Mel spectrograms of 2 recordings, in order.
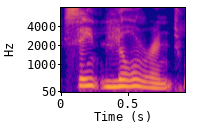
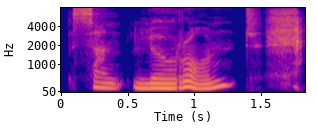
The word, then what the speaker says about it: Laurent: So we will be talking about Zweigelt, Blaufränkisch, St. Laurent, which actually is how you're supposed to pronounce the grape variety, not St. Laurent.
